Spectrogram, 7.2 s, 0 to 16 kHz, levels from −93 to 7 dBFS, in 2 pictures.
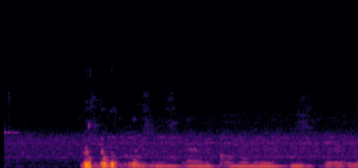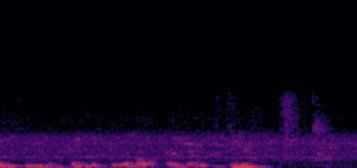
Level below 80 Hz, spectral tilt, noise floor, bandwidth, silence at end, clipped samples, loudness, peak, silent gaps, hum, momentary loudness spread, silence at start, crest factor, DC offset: -80 dBFS; -8 dB/octave; -66 dBFS; 5.8 kHz; 0.95 s; under 0.1%; -33 LUFS; -8 dBFS; none; none; 25 LU; 0.8 s; 28 dB; under 0.1%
